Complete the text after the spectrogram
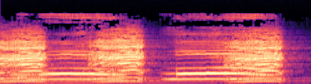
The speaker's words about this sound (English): I took a walk to town one day and met a cow along the way. What do you think that cow did say?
